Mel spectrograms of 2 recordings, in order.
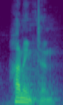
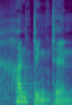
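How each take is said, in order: First: The middle of the name is reduced. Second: Every syllable is pronounced fully and carefully. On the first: This is how the locals say it. The speaker calls it wrong. "It is not Huntington" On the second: This is the proper on-air pronunciation. The speaker calls it right. "It is Huntington"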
